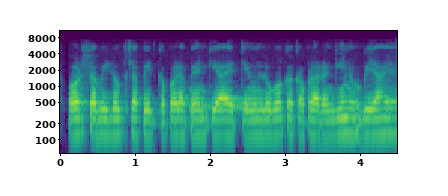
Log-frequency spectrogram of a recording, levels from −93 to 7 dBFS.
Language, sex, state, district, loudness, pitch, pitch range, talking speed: Hindi, male, Jharkhand, Deoghar, -16 LUFS, 125 Hz, 120-125 Hz, 225 wpm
